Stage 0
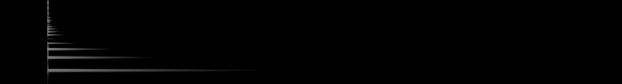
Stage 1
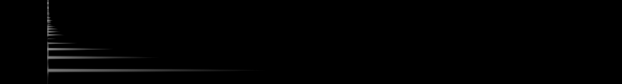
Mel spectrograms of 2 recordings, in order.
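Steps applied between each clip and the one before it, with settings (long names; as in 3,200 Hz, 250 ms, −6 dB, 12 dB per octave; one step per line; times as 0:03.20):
no processing that can be heard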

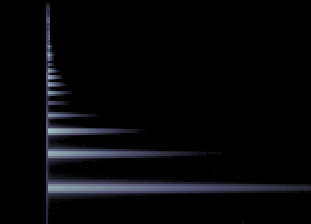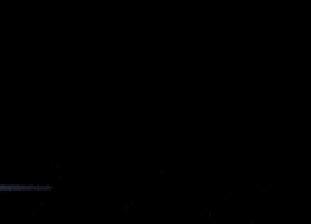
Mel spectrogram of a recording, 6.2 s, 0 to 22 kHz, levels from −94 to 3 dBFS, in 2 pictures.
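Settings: low-pass that shuts in the quiet parts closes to 1,300 Hz, open at −39.5 dBFS
level +6 dB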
